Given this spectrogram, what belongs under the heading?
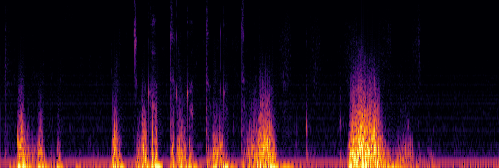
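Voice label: "cartoon", spoken word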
